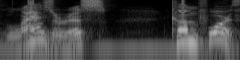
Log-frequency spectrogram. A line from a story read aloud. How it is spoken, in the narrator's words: he cried with a loud voice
